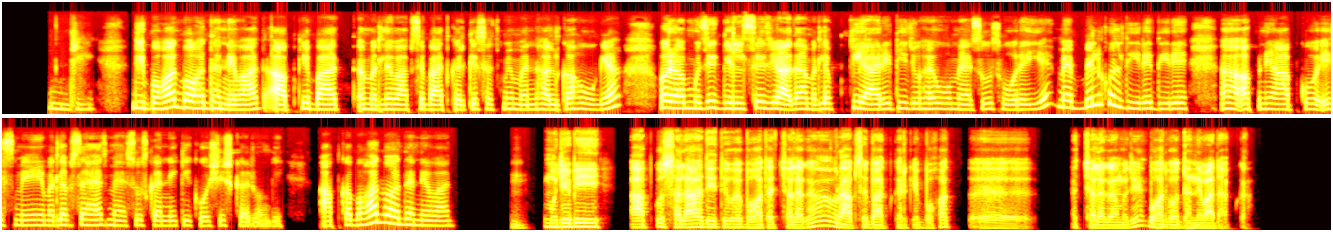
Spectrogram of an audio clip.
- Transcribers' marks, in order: in English: "क्लैरिटी"
- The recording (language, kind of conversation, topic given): Hindi, advice, खर्च कम करते समय मानसिक तनाव से कैसे बचूँ?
